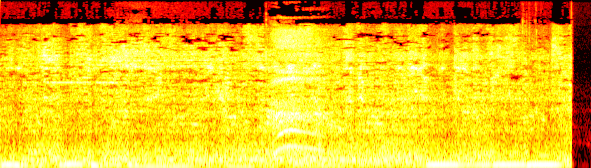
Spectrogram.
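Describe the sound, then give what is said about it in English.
A big truck drives along a road with a loud, steady engine rumble and road roar throughout. A brief swooping tone rises and falls midway, then the sound cuts off abruptly. “He's a big truck.”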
